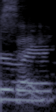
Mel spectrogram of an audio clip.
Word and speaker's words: February: February is hard to February. say. February. I always like to pronounce the R instead of saying How February.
